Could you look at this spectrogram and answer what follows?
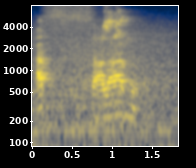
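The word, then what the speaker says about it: السلام: Jadi membacanya harus ditasdidkan assalamu. Jangan sampai assalamu itu tasdidnya hilang.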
